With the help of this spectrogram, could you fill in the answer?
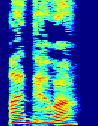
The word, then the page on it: ಅಧ್ವ: adhva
